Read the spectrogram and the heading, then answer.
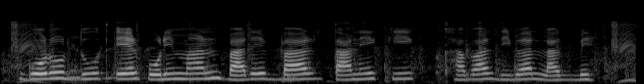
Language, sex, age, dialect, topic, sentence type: Bengali, female, 18-24, Rajbangshi, agriculture, question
